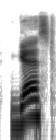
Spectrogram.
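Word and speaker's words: guest: U is silent after G in some words. कुछ शब्दों में U, G के बाद आता है तो का उच्चारण नहीं होता। गैस अनुमान। गिटार संगीत वाद्य। गेस्ट मेहमान।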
